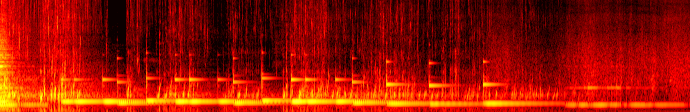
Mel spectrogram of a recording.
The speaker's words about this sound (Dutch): De zilveren draak maakt een diepe duik en verdwijnt in de zee. Alleen een paar kringen op het water laat hij achter.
